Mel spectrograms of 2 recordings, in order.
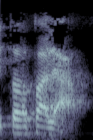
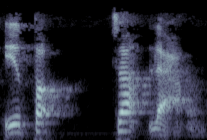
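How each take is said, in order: First: اطلع with one doubled emphatic ṭṭ; assimilated ṭā. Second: اطتلع drawn out very slowly, with a plain T after the Ṭ; unassimilated ta. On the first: Teacher giving students the merged form: اطلع with a doubled Ṭ. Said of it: "ثم تدغم". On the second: Teacher showing students the raw form: اطتلع, slow with a separate plain T. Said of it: "سوف تقول". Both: Shown as a demonstration.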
